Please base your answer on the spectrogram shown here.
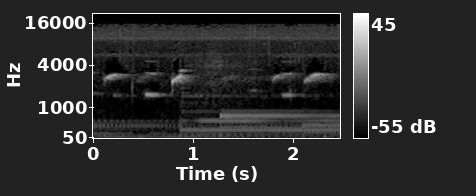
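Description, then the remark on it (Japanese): Several coqui frogs call at night in quick succession, their short, bird-like two-note chirps overlapping at moderate volume above a steady, low electrical-sounding hum; the calling goes on all night until morning. “これね実はカエルなんですよコーキーフログと呼ばれるカエルなんですけれどもこうやって夜になるとコキコキってまるで鳥のような声ですよね”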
